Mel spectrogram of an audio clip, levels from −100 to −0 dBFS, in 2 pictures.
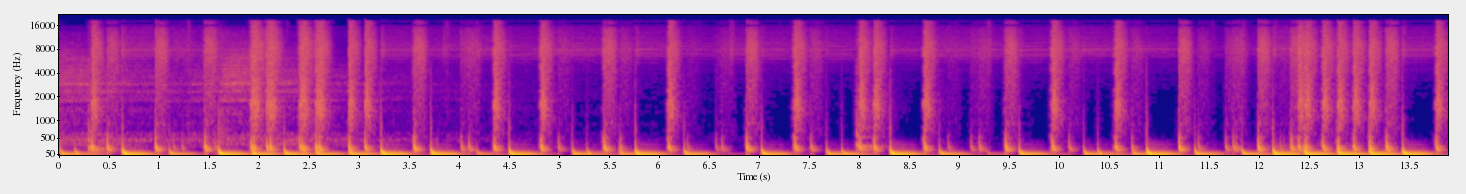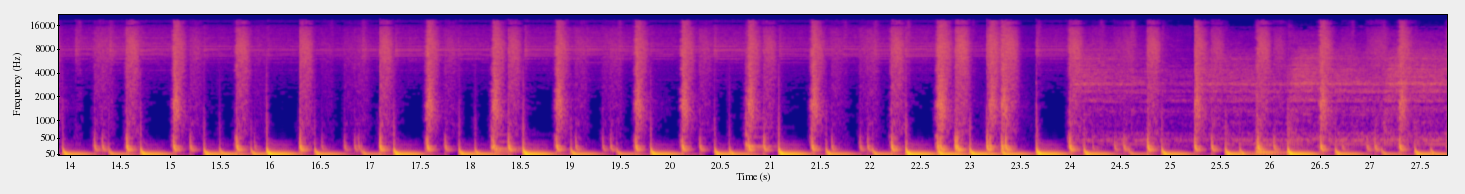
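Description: Generation loss throughout the music: each re-encode requantises, leaving swirly, hollow smearing and blurred attacks, likely from about four AAC passes; nothing above 19.3 kHz.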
